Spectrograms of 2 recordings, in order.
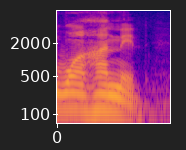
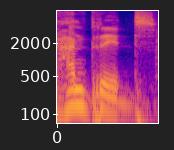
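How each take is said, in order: First: The word hundred is clipped to hunnid. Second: The word hundred is said in full. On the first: The speaker calls it right. "You say one hundred. This is street slang" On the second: The speaker calls it wrong. "you don't say one hundred"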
